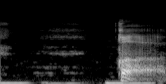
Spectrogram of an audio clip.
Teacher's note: Qa, picture of a hill slope. This was like the Qaf in classical Arabic, voiceless uvular stop.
